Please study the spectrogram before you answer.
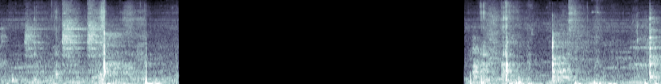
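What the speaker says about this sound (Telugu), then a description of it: "ఉల్లిపాయ కట్ చేసుకుందాం" Knife chopping an onion on a cutting board, clustered close taps and clacks in two bursts separated by a long silent gap, with faint room sound between cuts.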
